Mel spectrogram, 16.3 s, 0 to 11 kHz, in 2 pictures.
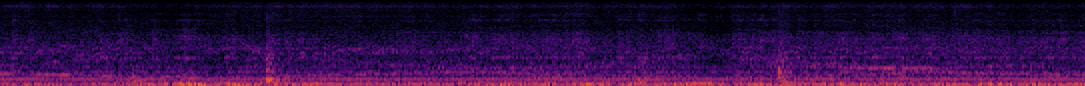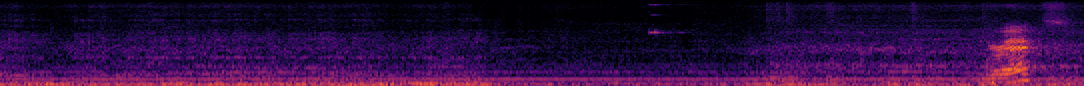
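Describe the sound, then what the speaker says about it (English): A 2008 Haas VF-1 CNC vertical machining center, 20 hp, drives its Z-axis back and forth, giving a steady mechanical hum with a constant drone and repeated faint whining sweeps as the head travels, over a continuous room-level background. "Currently we have it set up for the Z-axis."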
